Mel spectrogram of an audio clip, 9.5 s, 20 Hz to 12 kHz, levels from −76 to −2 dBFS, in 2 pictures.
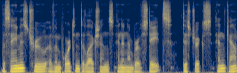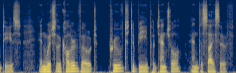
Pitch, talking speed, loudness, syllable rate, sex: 110 Hz, 165 wpm, -17 LUFS, 5.0 syllables/s, male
